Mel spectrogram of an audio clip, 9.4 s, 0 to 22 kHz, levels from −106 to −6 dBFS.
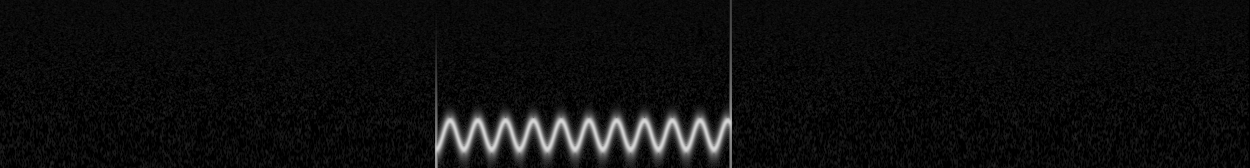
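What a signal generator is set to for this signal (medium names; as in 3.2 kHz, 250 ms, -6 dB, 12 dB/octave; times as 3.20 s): siren wail 458–1140 Hz 4.8 per s sine -22 dBFS 2.21 s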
